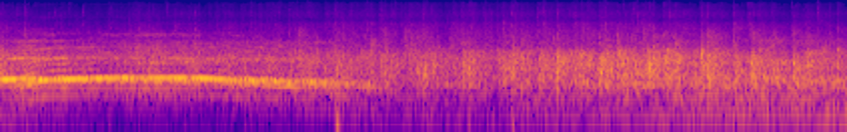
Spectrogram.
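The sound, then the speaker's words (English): Audience applause and cheering welcome a speaker on stage at a Minnesota United event. Dense, steady clapping fills the whole clip, while a sustained tone fades out over the opening two seconds. “Ladies and gentlemen, please put your hands together. Christian Perslow.”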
